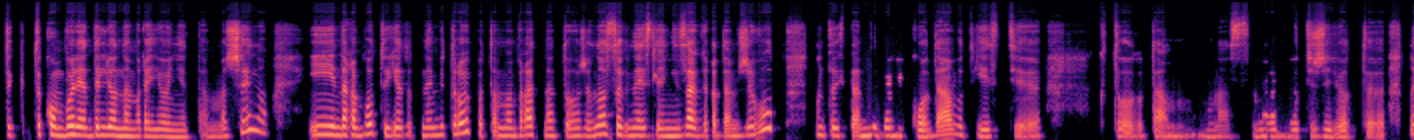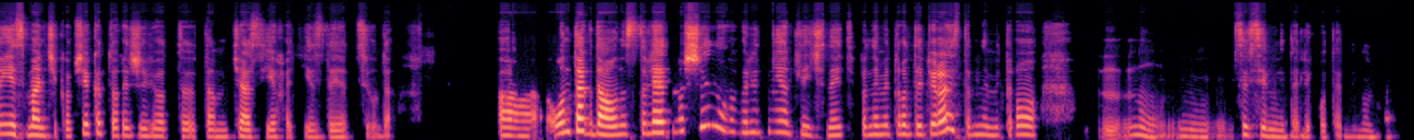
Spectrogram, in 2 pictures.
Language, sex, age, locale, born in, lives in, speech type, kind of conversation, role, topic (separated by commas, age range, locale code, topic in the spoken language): Russian, female, 35-39, ru-UA, Ukraine, Spain, conversation, unstructured, none, Как вы относитесь к использованию автомобиля по сравнению с общественным транспортом?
